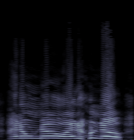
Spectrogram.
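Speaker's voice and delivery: very high, loud panicked imitation; mock panic. Cornered worker answers his yelling boss, high mock panic. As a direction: squeal it helplessly, hammed-up.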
